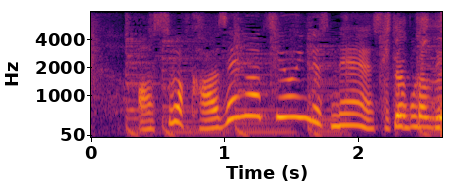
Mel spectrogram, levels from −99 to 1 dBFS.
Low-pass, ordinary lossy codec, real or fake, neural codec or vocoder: none; none; real; none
